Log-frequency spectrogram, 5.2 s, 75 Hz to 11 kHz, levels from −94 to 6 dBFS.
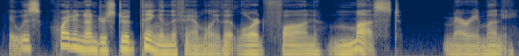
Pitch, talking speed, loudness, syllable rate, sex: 115 Hz, 175 wpm, -21 LUFS, 4.9 syllables/s, male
